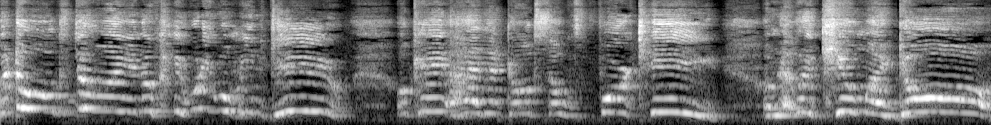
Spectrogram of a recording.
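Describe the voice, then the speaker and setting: In a put-on character voice pitched extremely high, a woman speaks at a moderate pace with an audible echo. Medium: solo performance. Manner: defensive.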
